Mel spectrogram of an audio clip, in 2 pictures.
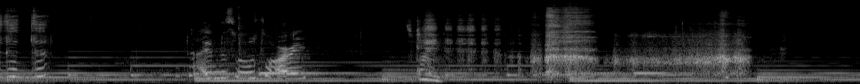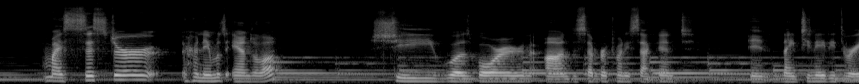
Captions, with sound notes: - I am so sorry. - It's fine. [sobbing and breathing heavily] - My sister, her name was Angela. She was born on December 22nd in 1983.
